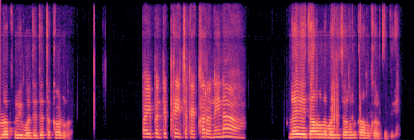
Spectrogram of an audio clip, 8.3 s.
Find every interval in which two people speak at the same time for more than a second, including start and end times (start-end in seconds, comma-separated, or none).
none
